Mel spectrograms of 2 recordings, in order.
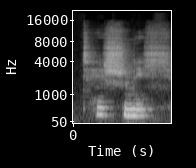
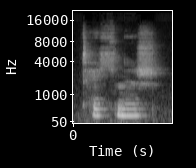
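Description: First: The sound before the n is like sh. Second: The sound before the n is a soft ch. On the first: The speaker calls it wrong. "Die sagen dann so Sachen wie technisch" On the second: The speaker calls it right. "statt technisch"

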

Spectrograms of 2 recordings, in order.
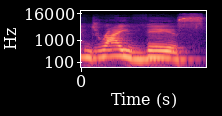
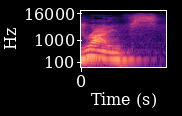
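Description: First: An extra vowel is sounded between v and s. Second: The v goes straight into the s. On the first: The speaker calls it wrong. "Você não vai passar pelo E no som. Você não vai dizer drives" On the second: The speaker calls it right. "É como se você fosse mesmo do V direto pro S"

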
